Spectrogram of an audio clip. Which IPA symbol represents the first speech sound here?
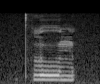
pʰ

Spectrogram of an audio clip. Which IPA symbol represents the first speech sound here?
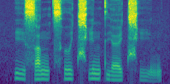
i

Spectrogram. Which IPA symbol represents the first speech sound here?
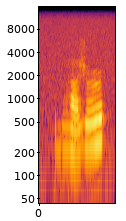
bʱ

